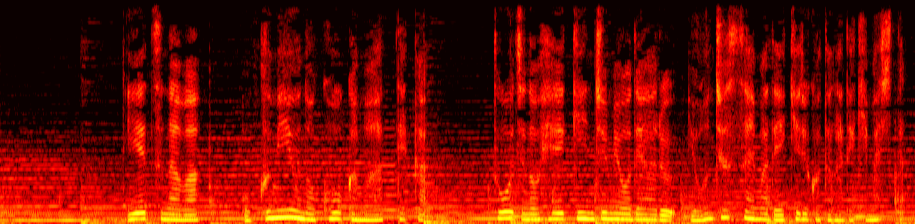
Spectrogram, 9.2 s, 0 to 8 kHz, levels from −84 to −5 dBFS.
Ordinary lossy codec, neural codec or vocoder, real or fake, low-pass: none; none; real; none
